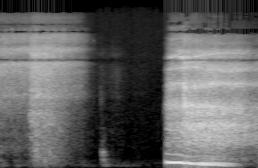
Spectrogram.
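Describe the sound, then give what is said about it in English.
People take a deep breath together: a soft, hissy inhale, a short pause with a faint click, then a long, loud, voiced sigh as the breath is let out. “Shall we take a deep breath? Let's take a deep breath.”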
